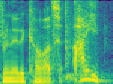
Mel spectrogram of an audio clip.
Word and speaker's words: René Descartes: It's pronounced René Descartes.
